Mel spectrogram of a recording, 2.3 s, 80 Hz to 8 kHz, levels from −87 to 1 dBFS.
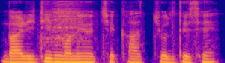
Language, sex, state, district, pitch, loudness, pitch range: Bengali, male, West Bengal, Alipurduar, 140 Hz, -18 LUFS, 140-145 Hz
